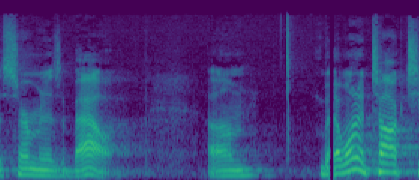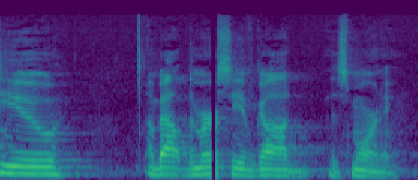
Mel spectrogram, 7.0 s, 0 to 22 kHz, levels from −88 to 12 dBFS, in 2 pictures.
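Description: At 2.74 s the audio cuts out to silence until 2.80 s, then comes back further along, as if it had kept playing through the hole. The same thing happens from 5.25 to 5.31 s. Both gaps are likely a Bluetooth dropout: audio packets didn't reach the headphones in time and got discarded. Each gap lost about 46 ms of audio, which fits two missing packets.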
